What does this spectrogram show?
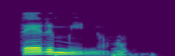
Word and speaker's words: término: Pero la primera tiene una tilde y cabalmente es la acentuación que se da en esa palabra, término, en la primera sílaba, ¿no es cierto?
